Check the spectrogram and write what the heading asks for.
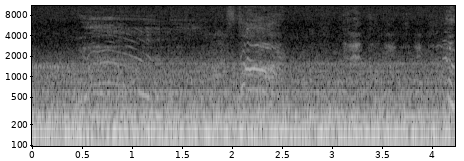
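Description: Animated episode's soundtrack playing faintly, with a few short gliding, voice-like sounds about half a second in and again around two seconds in, over a steady low hum.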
